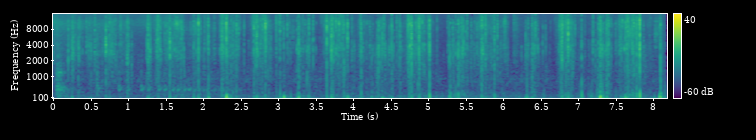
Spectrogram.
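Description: Fast fingertip and nail tapping and scratching on the printed surface and edges of a flat cardboard chocolate bar box held in both hands. Dense, irregular dry taps and crinkly scratches run throughout, with occasional sharper, louder knocks.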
